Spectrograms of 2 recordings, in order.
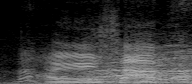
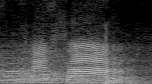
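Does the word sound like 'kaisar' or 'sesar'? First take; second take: kaisar; sesar. First: The word begins with a 'kai' sound. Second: The word begins with a 'se' sound. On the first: The speaker calls it wrong. "Tadi saya kaisar itu" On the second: The speaker calls it right. "Itu yang benar"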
